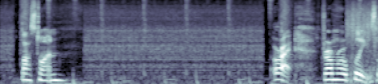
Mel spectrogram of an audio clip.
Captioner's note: tape fast-forwarding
